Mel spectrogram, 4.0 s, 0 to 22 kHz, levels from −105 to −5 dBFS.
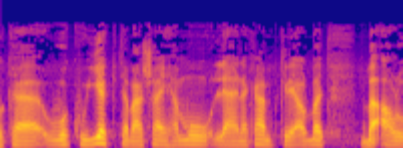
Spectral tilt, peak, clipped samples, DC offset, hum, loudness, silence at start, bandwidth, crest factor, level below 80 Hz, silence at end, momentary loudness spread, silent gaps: -6 dB/octave; 0 dBFS; under 0.1%; under 0.1%; none; -22 LUFS; 0 s; 11.5 kHz; 22 dB; -64 dBFS; 0 s; 7 LU; none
